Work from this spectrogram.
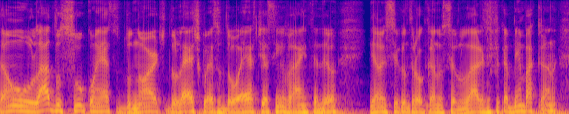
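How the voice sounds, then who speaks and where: Over music in the background, a man talks at a very fast pace with lively intonation. His voice sits fairly low. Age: 60s. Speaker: municipal sports secretary. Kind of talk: studio interview. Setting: studio. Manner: halting, with repetitions.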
